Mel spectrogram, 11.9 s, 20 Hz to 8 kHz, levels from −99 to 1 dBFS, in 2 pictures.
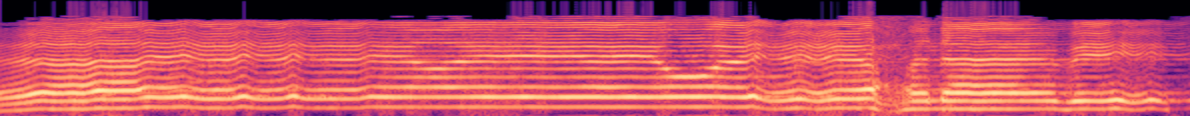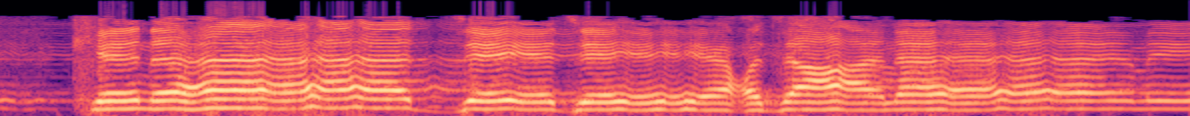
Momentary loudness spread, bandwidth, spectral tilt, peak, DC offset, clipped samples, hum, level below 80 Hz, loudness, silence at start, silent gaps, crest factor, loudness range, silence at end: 6 LU; 8 kHz; -6 dB/octave; 0 dBFS; under 0.1%; 0.5%; none; -44 dBFS; -8 LUFS; 0 s; none; 8 dB; 2 LU; 0 s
